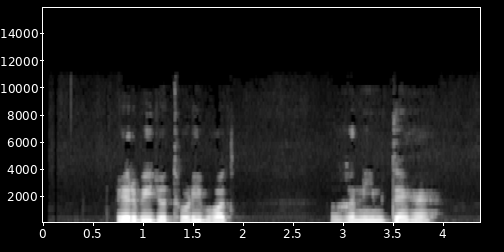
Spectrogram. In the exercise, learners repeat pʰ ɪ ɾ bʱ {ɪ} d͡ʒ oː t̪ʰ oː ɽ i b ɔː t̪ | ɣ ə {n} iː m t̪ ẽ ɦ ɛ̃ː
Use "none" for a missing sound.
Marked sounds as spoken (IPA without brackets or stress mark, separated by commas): i, n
